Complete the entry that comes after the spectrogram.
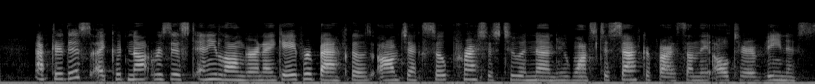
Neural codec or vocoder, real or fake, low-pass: vocoder, 44.1 kHz, 128 mel bands, Pupu-Vocoder; fake; 7.2 kHz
